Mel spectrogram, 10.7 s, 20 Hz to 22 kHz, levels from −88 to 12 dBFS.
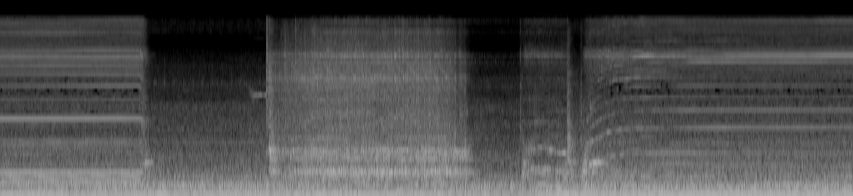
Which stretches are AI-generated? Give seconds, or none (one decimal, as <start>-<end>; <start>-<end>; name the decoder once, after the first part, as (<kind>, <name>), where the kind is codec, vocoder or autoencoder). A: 4.0-7.1 (codec, SNAC)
